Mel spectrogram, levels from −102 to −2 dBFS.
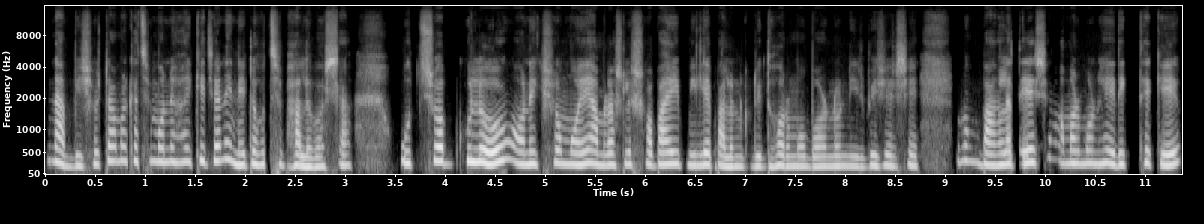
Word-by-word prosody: না - - +5 0.2
বিষয়টা 255 +8 -4
আমার 320 0 -3
কাছে 315 - -3
মনে 300 0 0
হয় 300 0 -1
কি 330 - +1
জানেন? 325 0 +1
এটা 265 - -1
হচ্ছে 250 - -7
ভালোবাসা। 205 +1 +1 0.6
উৎসবগুলো 300 +2 +3 0.4
অনেক 255 -1 +2
সময় 255 -3 +2
আমরা 240 0 +1
আসলে 255 +2 -4
সবাই 250 0 +2 0.2
মিলে 230 +2 +2
পালন 210 -1 +1
করি 210 +1 -3
ধর্ম, 215 -2 0 0.2
বর্ণ 210 +1 -1 0.2
নির্বিশেষে। 220 +2 -3 0.4
এবং 320 +1 -7 0.2
বাংলাদেশ 260 +4 +2 0.3
আমার 275 0 0
মনে 270 -1 -1
হয় 275 - +1
এদিক 245 -1 -2
থেকে 245 -4 0
250 Hz, 160 wpm, -21 LUFS, 225-280 Hz, 0.6 s, না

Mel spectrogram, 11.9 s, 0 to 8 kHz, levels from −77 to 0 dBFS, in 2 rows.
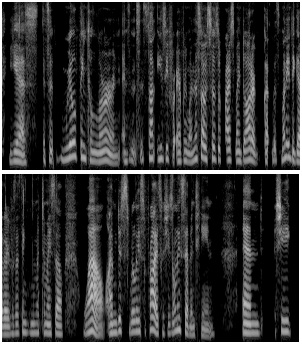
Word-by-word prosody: Yes. 155 -3 +1
It's 170 - 0
a 175 - -5
real 215 +6 -1
thing 235 -2 -4
to 185 -2 -2
learn, 155 -4 -3
and 160 - -9
since 175 -1 -4
it's 185 +5 -4
not 215 0 +1
easy 205 +1 -3
for 200 - -6
everyone. 160 -2 -5
That's 205 +2 +1
why - - +2
I - - +4
was 205 - +2
so 210 - +4
surprised 185 -2 0
my 170 - -3
daughter 175 -1 +1
got 165 - -2
this - - -8
money 210 +5 0
together 150 -6 0
'cause 155 +2 -12
I - - -6
was 165 - -7
thinking 170 -2 -8
my 165 - -10
to 170 - -6
myself, 160 -2 -2 0.4
"Wow!" - - +6
I'm 165 +2 -1
just 205 0 +4
really 185 +2 -3
surprised 185 -1 +3
'cause 155 - -5
she's 160 +2 -1
only 210 +5 -3
17, 135 - -4 0.5
and, 165 -2 +2 0.3
she 195 -3 +7
170 Hz, 220 wpm, -26 LUFS, 160-195 Hz, 0.5 s, she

